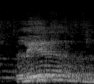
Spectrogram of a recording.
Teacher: kalau lafaz Allahnya sebelumnya itu harokat kasroh, maka cara membacanya harus tipis ke lafaz lah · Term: tarkik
